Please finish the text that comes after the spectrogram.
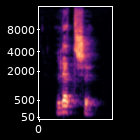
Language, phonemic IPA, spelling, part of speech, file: Dutch, /ˈlɛtsə/, Letse, noun / adjective, Nl-Letse.ogg
- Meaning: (adjective) inflection of Lets: 1. masculine/feminine singular attributive 2. definite neuter singular attributive 3. plural attributive; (noun) a Latvian woman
